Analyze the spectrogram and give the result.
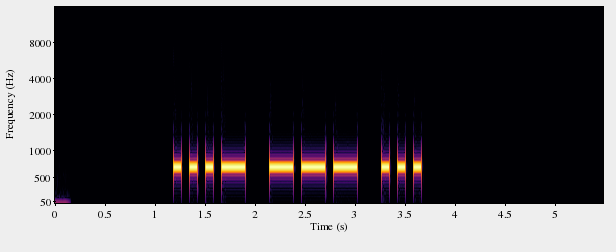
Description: Morse code, heard as a keyed tone, about 15 wpm, 700 Hz. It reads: VOS
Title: USA Call Sign Postfixes - 3 Letters 15wpm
